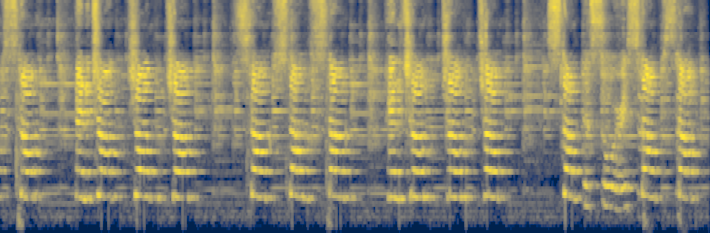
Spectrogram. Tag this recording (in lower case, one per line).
music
